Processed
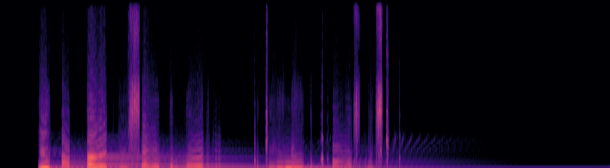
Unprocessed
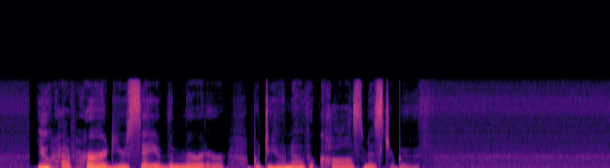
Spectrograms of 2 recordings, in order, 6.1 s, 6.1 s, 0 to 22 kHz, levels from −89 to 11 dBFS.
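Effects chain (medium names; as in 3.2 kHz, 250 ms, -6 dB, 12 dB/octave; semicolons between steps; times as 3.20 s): frequency weighting A; hysteresis with a dead band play -26.5 dBFS; spring tank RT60 3.1 s, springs 52 ms, chirp 30 ms, DRR 15 dB; trim +2.5 dB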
